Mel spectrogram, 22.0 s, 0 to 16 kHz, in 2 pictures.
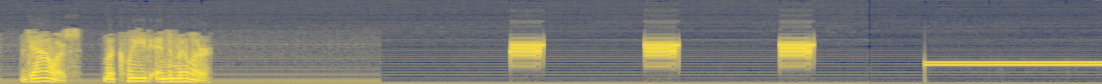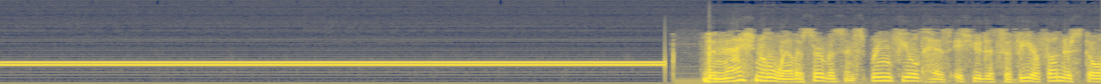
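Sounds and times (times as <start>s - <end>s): steady attention tone: 9.2s - 17.7s.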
